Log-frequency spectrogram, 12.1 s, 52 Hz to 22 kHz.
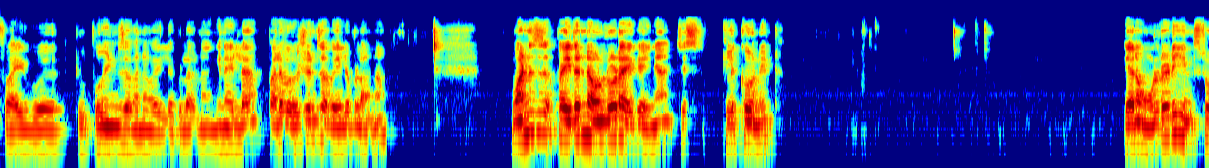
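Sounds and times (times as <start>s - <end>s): computer mouse clicks: 8.2s - 8.9s, 9.5s - 10.0s.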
